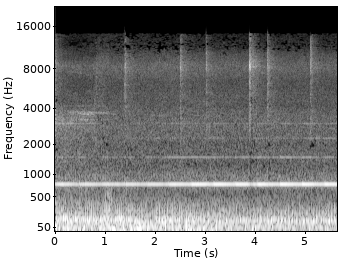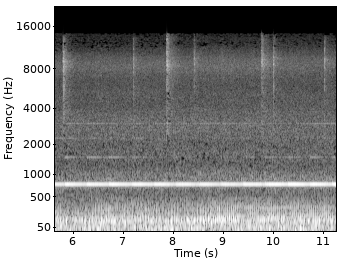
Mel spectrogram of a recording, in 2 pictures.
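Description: Street traffic waiting at a closed railway level crossing: motorbike and bajaj engines idling as a steady low hum, with a steady high tone throughout and scattered light clicks.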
